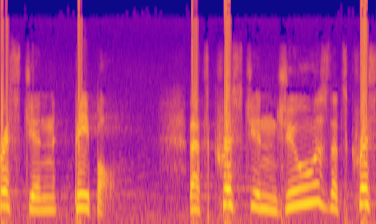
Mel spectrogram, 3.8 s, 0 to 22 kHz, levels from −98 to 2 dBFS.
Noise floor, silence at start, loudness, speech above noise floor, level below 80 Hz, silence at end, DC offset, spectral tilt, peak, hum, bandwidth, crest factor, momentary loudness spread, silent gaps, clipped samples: -40 dBFS; 0 s; -14 LUFS; 27 dB; -42 dBFS; 0 s; under 0.1%; -4 dB/octave; 0 dBFS; none; over 20 kHz; 14 dB; 11 LU; none; 0.2%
